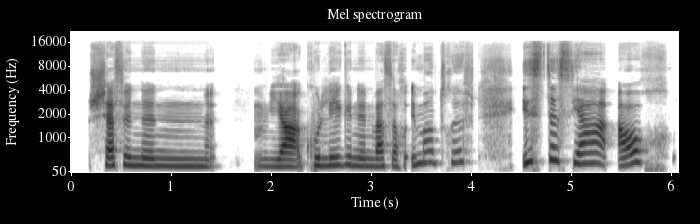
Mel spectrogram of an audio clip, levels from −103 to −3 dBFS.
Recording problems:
none

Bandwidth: 16 kHz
